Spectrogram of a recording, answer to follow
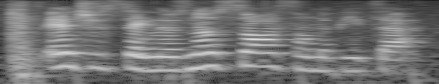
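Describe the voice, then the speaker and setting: A woman's voice: fairly high pitch, fairly even intonation, fast talker, a bit bright. A woman hosting a mukbang, chatting casually and giggling as she eats. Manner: chatty, giggly, talks while eating. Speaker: mukbang host. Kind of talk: casual eating chat.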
